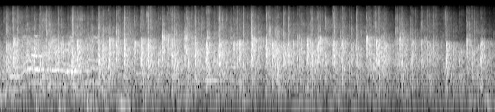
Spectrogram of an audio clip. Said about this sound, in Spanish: Bríndele ese aplauso al Señor en esta hora.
